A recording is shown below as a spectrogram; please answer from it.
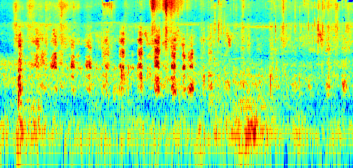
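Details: Male fawn Jindo puppy at a kennel in Boeun County, North Chungcheong Province, Korea. Faint, quick breathy panting with soft whimpering bursts, roughly two per second, over low background noise.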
